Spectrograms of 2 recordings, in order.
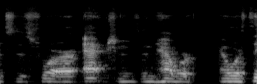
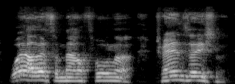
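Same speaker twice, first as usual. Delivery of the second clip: normal talking voice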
